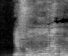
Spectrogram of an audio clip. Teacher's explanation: यहां सीन को और मीम दोनों को खींच के पढ़ेंगे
